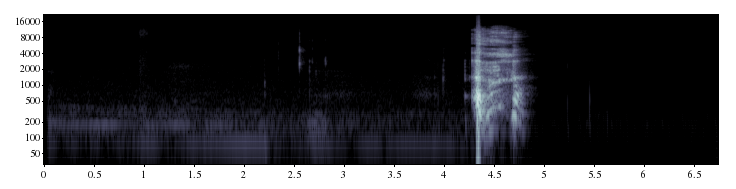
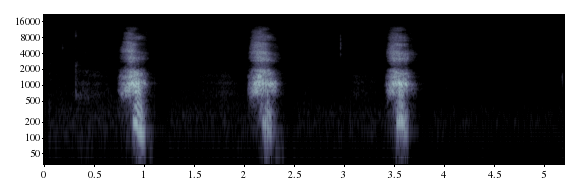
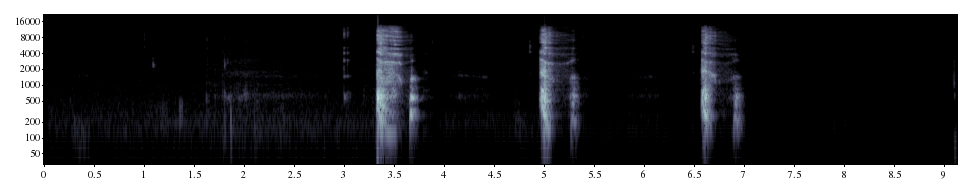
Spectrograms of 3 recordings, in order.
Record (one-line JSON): {"cough_length": "6.7 s", "cough_amplitude": 32768, "cough_signal_mean_std_ratio": 0.14, "exhalation_length": "5.2 s", "exhalation_amplitude": 16563, "exhalation_signal_mean_std_ratio": 0.27, "three_cough_length": "9.1 s", "three_cough_amplitude": 32736, "three_cough_signal_mean_std_ratio": 0.16, "survey_phase": "beta (2021-08-13 to 2022-03-07)", "age": "65+", "gender": "Female", "wearing_mask": "No", "symptom_none": true, "smoker_status": "Ex-smoker", "respiratory_condition_asthma": false, "respiratory_condition_other": false, "recruitment_source": "REACT", "submission_delay": "2 days", "covid_test_result": "Negative", "covid_test_method": "RT-qPCR", "influenza_a_test_result": "Negative", "influenza_b_test_result": "Negative"}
